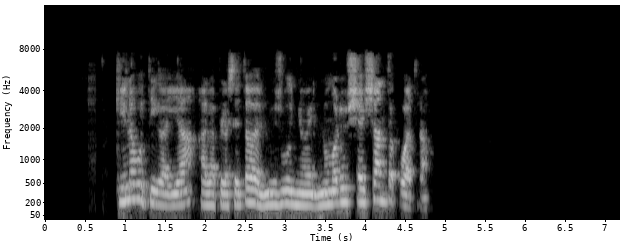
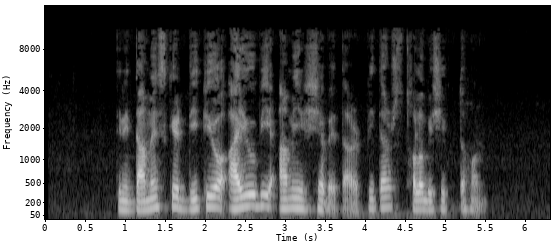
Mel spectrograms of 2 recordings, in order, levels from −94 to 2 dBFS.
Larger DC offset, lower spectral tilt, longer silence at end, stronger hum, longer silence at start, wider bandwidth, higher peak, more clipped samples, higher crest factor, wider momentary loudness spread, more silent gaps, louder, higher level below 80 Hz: neither; second, -4.5 dB/octave vs -7 dB/octave; first, 2.4 s vs 0.9 s; neither; about the same, 0.9 s vs 0.9 s; second, 8 kHz vs 11.5 kHz; second, -10 dBFS vs -6 dBFS; neither; about the same, 18 dB vs 20 dB; second, 7 LU vs 14 LU; neither; about the same, -25 LUFS vs -25 LUFS; second, -66 dBFS vs -58 dBFS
